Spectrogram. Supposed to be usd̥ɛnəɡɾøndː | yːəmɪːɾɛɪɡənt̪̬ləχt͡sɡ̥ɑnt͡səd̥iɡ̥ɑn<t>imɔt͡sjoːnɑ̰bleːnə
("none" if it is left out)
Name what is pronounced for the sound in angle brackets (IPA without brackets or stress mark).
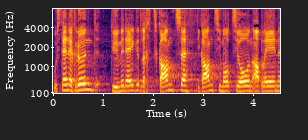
t͡s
